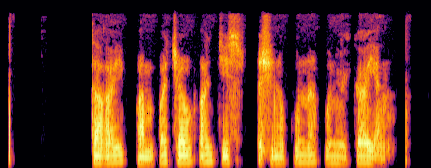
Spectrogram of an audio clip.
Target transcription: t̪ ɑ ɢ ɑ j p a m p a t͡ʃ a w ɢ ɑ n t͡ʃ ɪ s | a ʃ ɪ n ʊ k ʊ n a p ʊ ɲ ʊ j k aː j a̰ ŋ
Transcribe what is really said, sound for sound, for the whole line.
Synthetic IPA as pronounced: t̪ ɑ ɢ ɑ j p a m p a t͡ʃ a w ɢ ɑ n t͡ʃ ɪ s | a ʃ ɪ n ʊ k ʊ n a p ʊ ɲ ʊ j k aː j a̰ ŋ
